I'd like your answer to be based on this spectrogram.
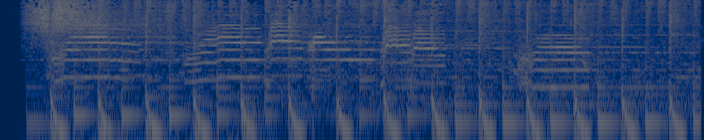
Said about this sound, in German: Dieser Song ist so legendär ist das mit diesen Katzen? Ja, dieses Miau, Miau, Miau, Miau. Das, okay. Ich kann mir das zehn Stunden lang anhören.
